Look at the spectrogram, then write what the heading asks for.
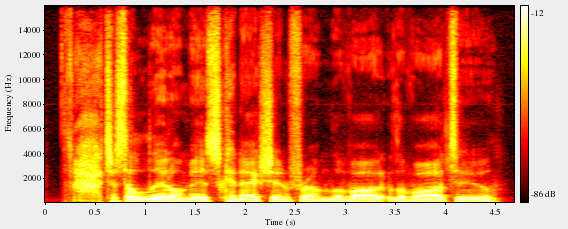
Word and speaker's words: Lavoie: Just a little misconnection from Laveau to or Laveau. I gotta figure out how that's pronounced. I thought I knew. Battle in the high corner in the Vegas zone. Vegas gets it out. It is Lavoie.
